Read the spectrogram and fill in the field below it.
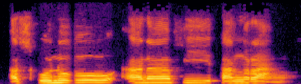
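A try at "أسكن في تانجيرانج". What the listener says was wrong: Askunul disambung.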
